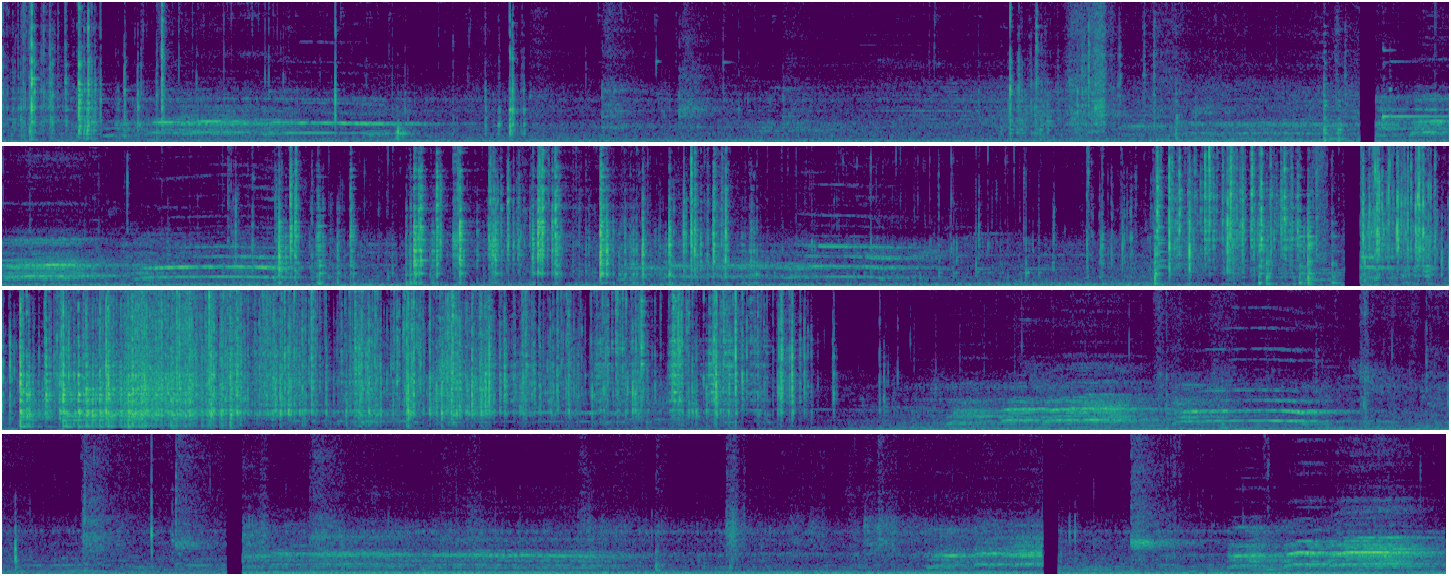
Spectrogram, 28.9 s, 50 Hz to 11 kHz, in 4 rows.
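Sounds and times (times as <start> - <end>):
pot clattering: 0.0 - 1.4, 8.3 - 19.0
rooster crowing: 0.5 - 2.2, 5.6 - 8.8, 10.3 - 11.9, 16.1 - 21.3, 22.9 - 25.0, 26.3 - 26.9, 27.8 - 28.9
chickens calling: 4.8 - 21.6
liquid pouring into bowl: 11.0 - 13.0.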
